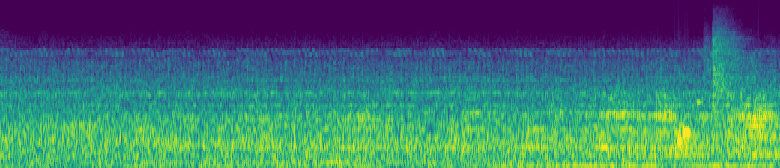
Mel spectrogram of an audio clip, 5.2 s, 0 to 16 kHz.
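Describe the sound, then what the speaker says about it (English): Truck tractor unit manoeuvring in Euro Truck Simulator 2, a steady low engine drone running throughout with a brief hiss near the end, with no talk. "Get the truck round, or the tractor as they prefer to call it."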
